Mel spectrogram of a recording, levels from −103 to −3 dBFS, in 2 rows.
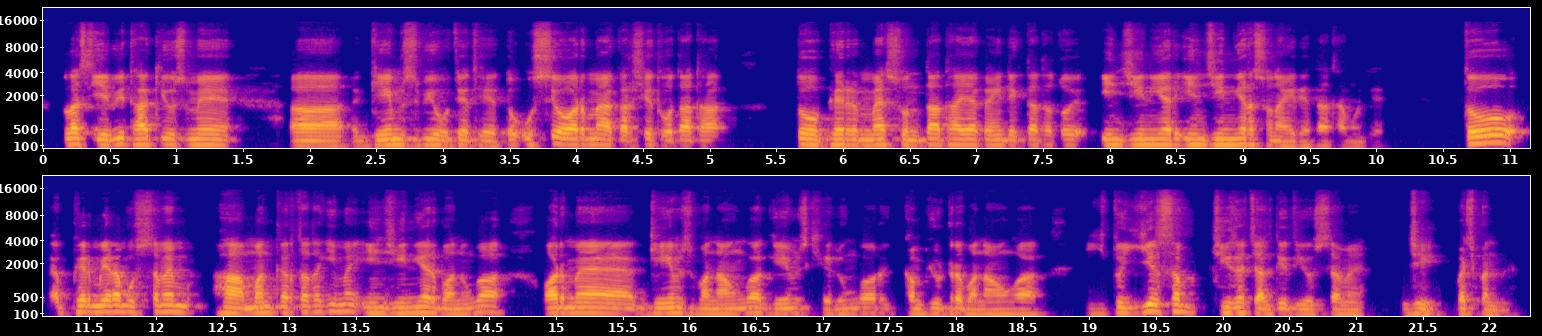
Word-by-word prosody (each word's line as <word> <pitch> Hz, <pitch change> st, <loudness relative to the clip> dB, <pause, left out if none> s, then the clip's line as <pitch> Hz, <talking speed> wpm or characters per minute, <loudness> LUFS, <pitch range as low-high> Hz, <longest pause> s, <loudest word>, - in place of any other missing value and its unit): Plus 130 Hz, +1 st, +5 dB
ये 120 Hz, -, +3 dB
भी 130 Hz, +3 st, +1 dB
था 125 Hz, -, +8 dB
कि -, -, -2 dB
उसमें 120 Hz, 0 st, 0 dB
अ, 105 Hz, -2 st, +1 dB
गेम्स 115 Hz, +4 st, 0 dB
भी 120 Hz, -, -2 dB
होते 110 Hz, -1 st, -1 dB
थे, 105 Hz, -2 st, -4 dB
तो 100 Hz, +4 st, -6 dB
उससे 125 Hz, +4 st, -2 dB
और 125 Hz, -2 st, +7 dB
मैं 125 Hz, -1 st, +2 dB
आकर्षित 115 Hz, +1 st, 0 dB
होता 110 Hz, +1 st, +2 dB
था। 110 Hz, 0 st, -1 dB, 0.6 s
तो 120 Hz, -2 st, +5 dB
फिर 120 Hz, -1 st, +3 dB
मैं 115 Hz, +1 st, +3 dB
सुनता 120 Hz, 0 st, +1 dB
था 125 Hz, -, +2 dB
या 120 Hz, 0 st, +4 dB
कहीं 115 Hz, -1 st, -3 dB
देखता 110 Hz, +1 st, -2 dB
था 115 Hz, -, -7 dB
तो 120 Hz, -1 st, -3 dB, 0.3 s
इंजीनियर 120 Hz, +1 st, +1 dB
इंजीनियर 120 Hz, 0 st, 0 dB
सुनाई 100 Hz, -5 st, -4 dB
देता 95 Hz, 0 st, -5 dB
था -, -, -10 dB
मुझे, 90 Hz, -1 st, -20 dB, 0.6 s
तो 155 Hz, +4 st, +7 dB, 0.3 s
अ, -, -, -9 dB
फिर 140 Hz, 0 st, +3 dB
मेरा 140 Hz, +2 st, +5 dB
मु 140 Hz, -, -2 dB
उस 125 Hz, -, -8 dB
समय 145 Hz, -2 st, +2 dB, 0.3 s
हाँ, 115 Hz, -2 st, +7 dB
मन 125 Hz, +1 st, +2 dB
करता 125 Hz, +2 st, 0 dB
था 140 Hz, -, -3 dB
कि 150 Hz, +3 st, -6 dB
मैं 150 Hz, 0 st, -4 dB
इंजीनियर 115 Hz, +1 st, -1 dB
बनूँगा 115 Hz, +7 st, 0 dB, 0.3 s
और 115 Hz, +1 st, +6 dB
मैं 115 Hz, -3 st, +4 dB
गेम्स 110 Hz, 0 st, -2 dB
बनाऊँगा, 105 Hz, +3 st, 0 dB
गेम्स 110 Hz, 0 st, -4 dB
खेलूँगा 100 Hz, +3 st, -7 dB
और 115 Hz, -1 st, -4 dB
कंप्यूटर 105 Hz, +2 st, -2 dB
बनाऊँगा, 95 Hz, 0 st, -2 dB, 0.4 s
ये 100 Hz, 0 st, -15 dB
तो 120 Hz, -, -1 dB
ये 125 Hz, +7 st, +3 dB
सब 145 Hz, -5 st, +2 dB
चीज़ें 120 Hz, -1 st, -1 dB
चलती 110 Hz, -2 st, 0 dB
थी 100 Hz, -, -6 dB
उस 95 Hz, 0 st, -7 dB
समय, 90 Hz, -2 st, -4 dB, 0.3 s
जी, 105 Hz, -1 st, -5 dB, 0.2 s
बचपन 105 Hz, -2 st, -3 dB
में। 85 Hz, -1 st, -21 dB
115 Hz, 190 wpm, -25 LUFS, 105-125 Hz, 0.6 s, था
